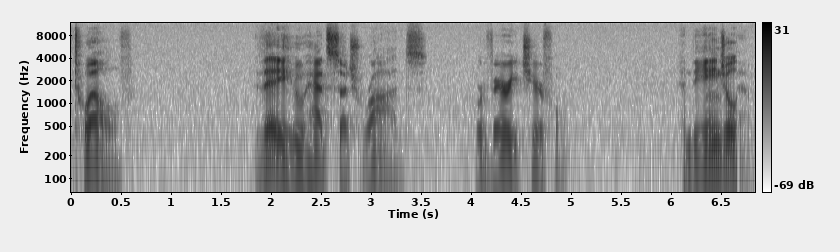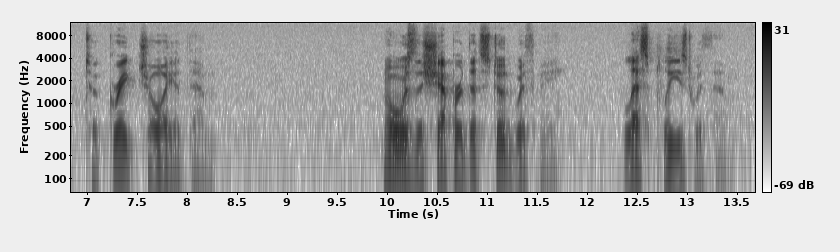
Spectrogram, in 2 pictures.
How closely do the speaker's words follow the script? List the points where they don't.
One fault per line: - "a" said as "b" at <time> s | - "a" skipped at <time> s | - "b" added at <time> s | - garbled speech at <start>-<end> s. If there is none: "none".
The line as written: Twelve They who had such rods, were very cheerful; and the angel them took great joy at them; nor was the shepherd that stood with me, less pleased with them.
none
